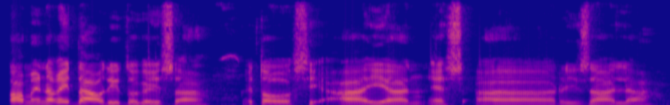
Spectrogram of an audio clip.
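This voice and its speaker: A video creator reacts to posts in a heated, profane, scolding rant, speaking directly into a close mic. His medium-pitched voice is unhurried and clean, with no echo.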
